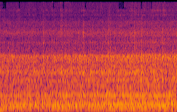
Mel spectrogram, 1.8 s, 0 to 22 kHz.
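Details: 2001 Coleman Maxx hot tub pump: loud steady whirring hum with rough buzzing edge; pump running noisily, likely needing replacement soon, foam in water, heating works.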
